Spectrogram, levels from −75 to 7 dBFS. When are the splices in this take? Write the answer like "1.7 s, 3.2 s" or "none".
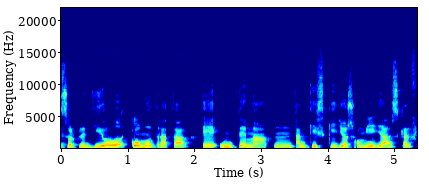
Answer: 1.0 s, 2.0 s, 4.4 s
